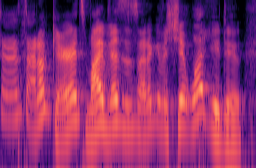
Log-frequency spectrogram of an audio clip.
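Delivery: hammed-up dismissive boss. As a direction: brush him off as the arrogant boss would. Boss voiced in retold quarrel.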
